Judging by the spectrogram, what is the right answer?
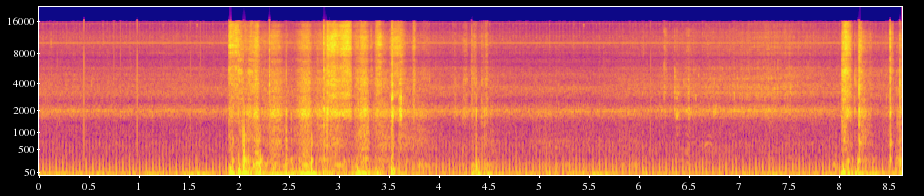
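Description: Shallow rocky river running steadily, broken by loud rough bursts of noise for about two seconds starting two seconds in, and again near the end.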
